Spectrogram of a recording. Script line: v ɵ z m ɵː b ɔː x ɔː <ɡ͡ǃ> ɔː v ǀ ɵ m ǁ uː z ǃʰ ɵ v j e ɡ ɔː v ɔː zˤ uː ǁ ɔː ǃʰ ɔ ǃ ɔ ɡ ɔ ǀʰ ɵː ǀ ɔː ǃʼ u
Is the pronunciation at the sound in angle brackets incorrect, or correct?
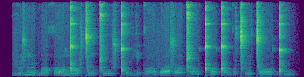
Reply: incorrect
